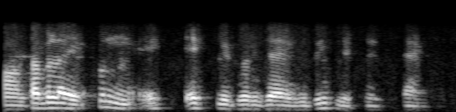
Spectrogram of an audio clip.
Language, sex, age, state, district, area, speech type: Nepali, male, 18-30, West Bengal, Alipurduar, rural, conversation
